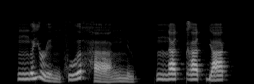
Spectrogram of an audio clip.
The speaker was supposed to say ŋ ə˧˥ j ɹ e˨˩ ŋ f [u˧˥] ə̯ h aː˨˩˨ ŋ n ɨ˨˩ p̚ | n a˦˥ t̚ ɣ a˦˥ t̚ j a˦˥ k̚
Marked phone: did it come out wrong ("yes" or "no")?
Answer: no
